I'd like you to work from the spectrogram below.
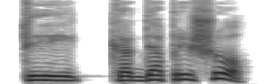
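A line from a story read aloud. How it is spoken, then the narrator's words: Strained, forced out. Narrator (Russian): выдавил я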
